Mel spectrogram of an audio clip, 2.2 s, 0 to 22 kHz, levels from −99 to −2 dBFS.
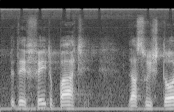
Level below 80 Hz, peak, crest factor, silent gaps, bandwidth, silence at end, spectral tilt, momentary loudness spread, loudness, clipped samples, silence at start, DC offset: -60 dBFS; 0 dBFS; 16 dB; none; 16.5 kHz; 0 s; -3.5 dB/octave; 12 LU; -17 LUFS; under 0.1%; 0 s; under 0.1%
